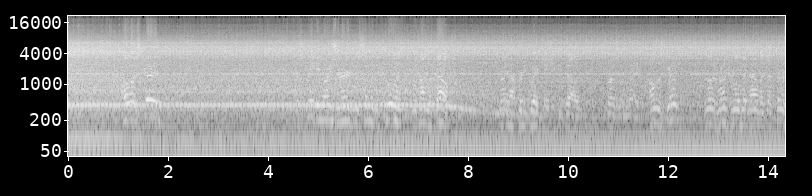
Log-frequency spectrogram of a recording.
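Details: 2019 Ford Fusion 2.0 after alternator replacement and coolant refill: steady, even idle with no rattle or knock over light background music; engine settling normally, alternator charging well with no dashboard warnings.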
